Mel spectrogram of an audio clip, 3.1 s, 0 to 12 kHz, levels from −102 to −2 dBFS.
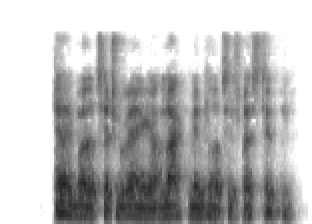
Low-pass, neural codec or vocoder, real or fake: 7.2 kHz; none; real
